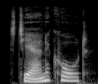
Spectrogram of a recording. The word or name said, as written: stjernekort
